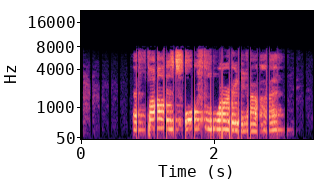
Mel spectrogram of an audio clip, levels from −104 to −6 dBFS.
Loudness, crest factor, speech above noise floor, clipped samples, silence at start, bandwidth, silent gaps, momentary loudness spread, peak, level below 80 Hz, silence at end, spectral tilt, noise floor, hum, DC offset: -17 LUFS; 16 dB; 47 dB; under 0.1%; 0.8 s; 7.8 kHz; none; 11 LU; -2 dBFS; -54 dBFS; 0.45 s; -3 dB/octave; -64 dBFS; none; under 0.1%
